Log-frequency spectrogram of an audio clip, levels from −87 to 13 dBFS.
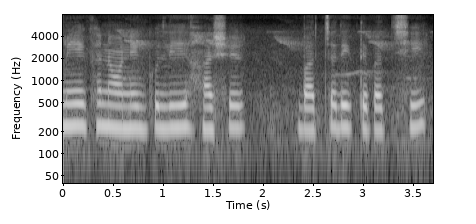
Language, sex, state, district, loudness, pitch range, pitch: Bengali, female, Tripura, West Tripura, -14 LUFS, 220-235 Hz, 225 Hz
